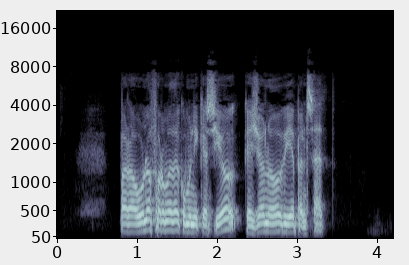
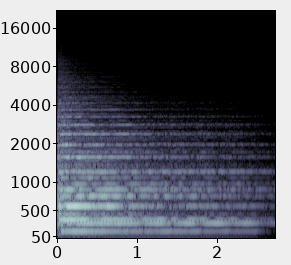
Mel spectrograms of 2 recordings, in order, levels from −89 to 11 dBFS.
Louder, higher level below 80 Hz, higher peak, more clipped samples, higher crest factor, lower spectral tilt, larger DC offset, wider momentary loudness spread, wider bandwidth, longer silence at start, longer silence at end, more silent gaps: first, -14 LUFS vs -19 LUFS; about the same, -64 dBFS vs -60 dBFS; about the same, -2 dBFS vs -2 dBFS; neither; about the same, 14 dB vs 18 dB; second, -5 dB/octave vs -8 dB/octave; neither; second, 4 LU vs 22 LU; first, 7.6 kHz vs 6.6 kHz; first, 0.8 s vs 0 s; first, 0.9 s vs 0.2 s; neither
